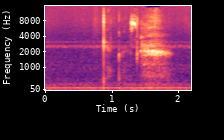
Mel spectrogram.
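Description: Soft whispering, breathy and faint, with a small click about a second in.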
